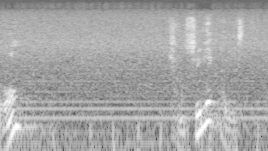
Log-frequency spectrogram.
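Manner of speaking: tiny, slow near-whisper; hushed protest. Retold or imitated. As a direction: deny it very softly, as if caught out by God. Stunned reply to God's rebuke. (protesta en voz bajita, casi susurrada)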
